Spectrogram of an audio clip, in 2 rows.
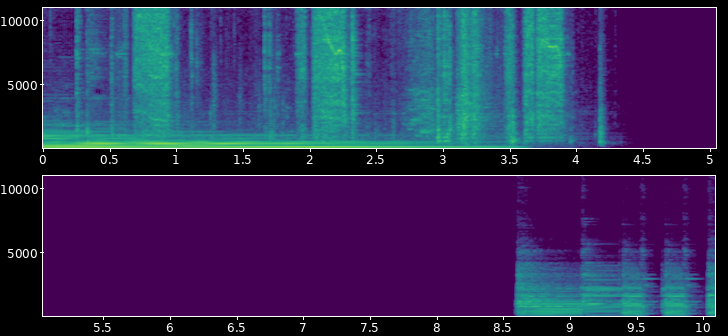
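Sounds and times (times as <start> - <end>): background music: 0.0 - 3.4
short scratchy noises: 0.6 - 4.2.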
